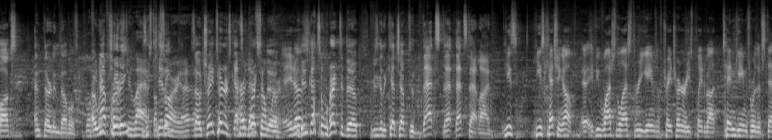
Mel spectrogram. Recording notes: record The Audible live at Caddies on Cordell on the night of the NFL Draft.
